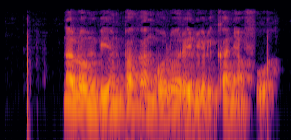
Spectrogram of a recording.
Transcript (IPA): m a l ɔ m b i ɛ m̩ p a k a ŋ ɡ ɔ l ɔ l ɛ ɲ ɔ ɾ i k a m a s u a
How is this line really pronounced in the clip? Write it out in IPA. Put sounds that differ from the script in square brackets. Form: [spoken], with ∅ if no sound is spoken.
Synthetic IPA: [n] a l ɔ m b i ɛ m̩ p a k a ŋ ɡ ɔ l ɔ [ɾ] ɛ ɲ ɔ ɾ i k a [ɲ] a [f] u a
